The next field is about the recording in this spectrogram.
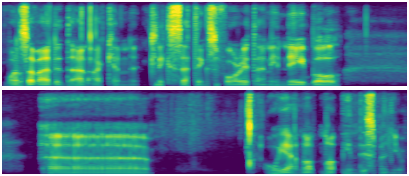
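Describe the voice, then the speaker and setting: A man from Sweden, a native Swedish speaker, talking through a software setup step by step, halting often with fillers and restarts. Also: sits low, gravelly, breathy edge, no echo, lo-fi sound. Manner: explanatory, halting with frequent "uh" and restarts. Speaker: software tutorial presenter. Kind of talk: unscripted screen-recording walkthrough.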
